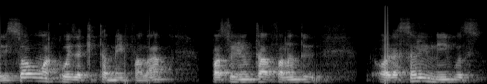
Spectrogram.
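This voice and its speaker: A Brazilian man who co-hosts a live stream and explains in a loose, conversational way with fillers. His mid-pitched voice carries a noticeable roomy echo.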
